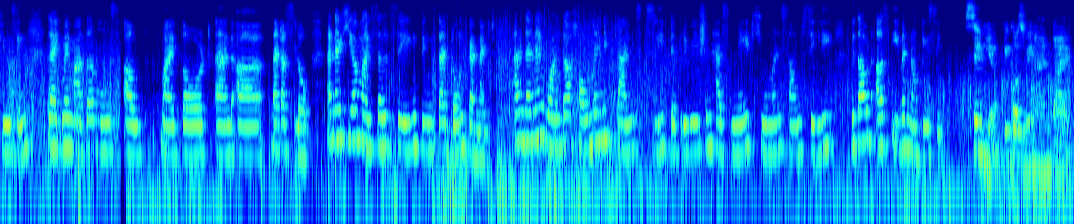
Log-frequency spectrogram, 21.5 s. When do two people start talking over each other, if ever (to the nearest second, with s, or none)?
none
